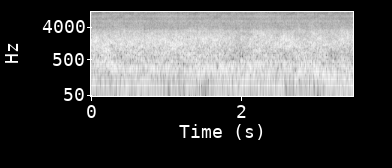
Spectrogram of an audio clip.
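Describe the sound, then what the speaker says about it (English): Jet engine of a fighter aircraft in the Falcon BMS 4.37.4 flight simulator during free flight over Seoul, heard as a steady, loud, broadband roar with a deep rumble that holds unchanged throughout, alone with no talk. "the sound of the engine is amazing"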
